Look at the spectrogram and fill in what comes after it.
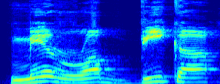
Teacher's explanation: میم کو ڈائریکٹ را کے ساتھ پڑھیں گے، را کے اوپر زبر ہے، موٹا پڑھیں گے را کو۔ مر ربی کا، کاف کو باریک پڑھیں گے۔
